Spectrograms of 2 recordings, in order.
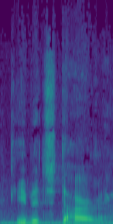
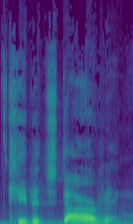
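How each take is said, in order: First: "Keep it starving" said again, softer and lower; quiet repeat. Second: Said in the usual way. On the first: Shown as a demonstration. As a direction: let "Keep it starving" sink into a soft low echo.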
